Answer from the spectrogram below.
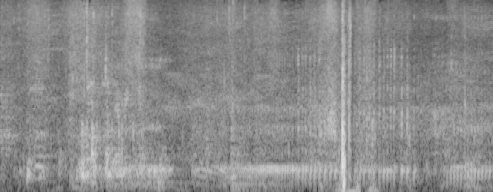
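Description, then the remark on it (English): A person groans in low, drawn-out moans that rise and fall over a noisy background, with a sharp crack partway through and scattered rustling throughout. “I hear someone groaning or something.”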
